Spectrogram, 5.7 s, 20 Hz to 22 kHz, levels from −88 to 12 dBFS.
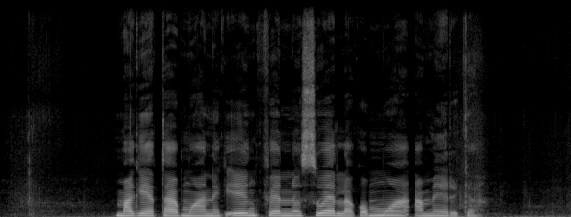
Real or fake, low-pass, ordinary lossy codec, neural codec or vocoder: real; none; none; none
